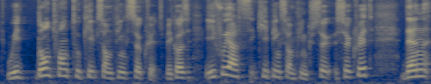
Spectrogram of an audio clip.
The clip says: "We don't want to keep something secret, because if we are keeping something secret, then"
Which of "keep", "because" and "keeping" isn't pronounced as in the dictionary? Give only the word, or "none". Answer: none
